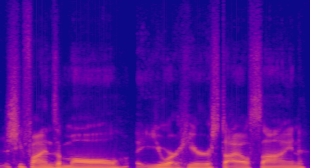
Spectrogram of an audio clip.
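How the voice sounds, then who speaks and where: Male podcast co-host, lowish voice, wry and sweary, casually recapping a film in a dry-sounding space. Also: flat delivery, slow, clean tone, dry recording. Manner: profane, wry, slangy.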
